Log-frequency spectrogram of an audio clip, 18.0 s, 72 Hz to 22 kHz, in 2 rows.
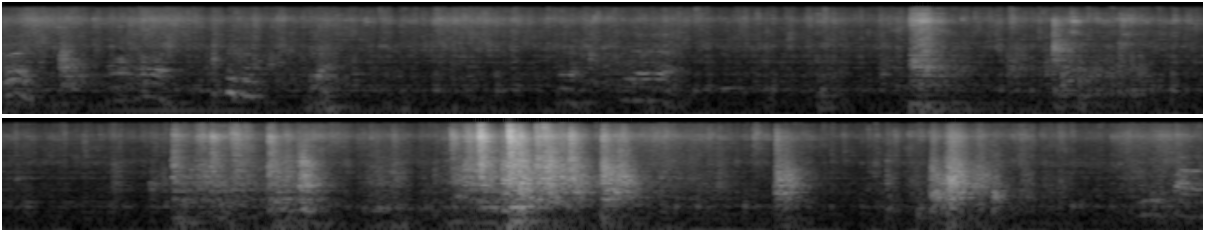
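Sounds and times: pots clattering: 6.2 - 8.9, 9.8 - 18.0.

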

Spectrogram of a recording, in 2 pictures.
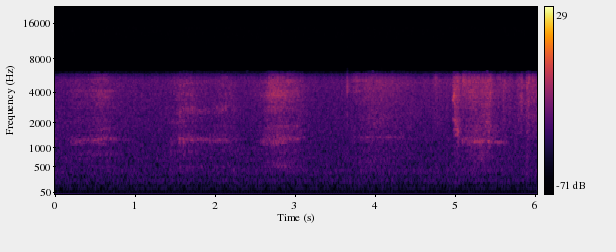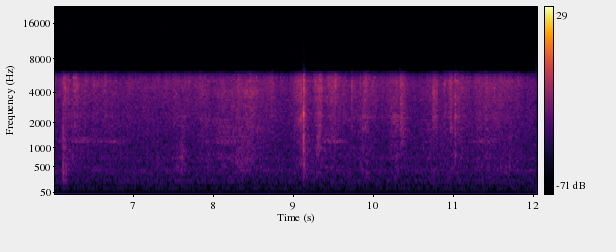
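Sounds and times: steady low hiss: 0.0 - 12.0
faint rustling: 3.8 - 12.0.

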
